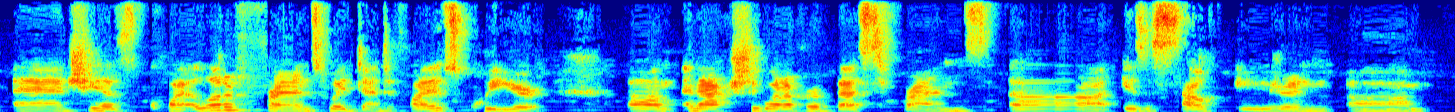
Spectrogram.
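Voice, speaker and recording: A woman's voice: medium pitch, husky, low-quality recording. A young woman from Hong Kong talking earnestly and reflectively in a casual discussion, with frequent fillers. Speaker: panel guest.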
